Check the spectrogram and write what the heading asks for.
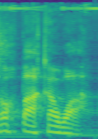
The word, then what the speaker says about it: sobakawa: This is the sobakawa pronounced sbakawa, the buckwheat pillow.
